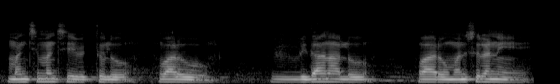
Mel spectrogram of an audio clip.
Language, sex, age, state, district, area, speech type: Telugu, male, 18-30, Telangana, Ranga Reddy, urban, spontaneous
